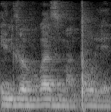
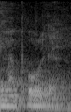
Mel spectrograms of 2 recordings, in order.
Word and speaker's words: Ndlovukazi Mapule: Ndlovukazi Mapule, that's how you say it. You can't say Mapule.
